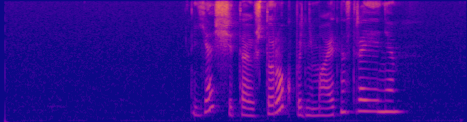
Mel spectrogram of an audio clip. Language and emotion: Russian, positive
